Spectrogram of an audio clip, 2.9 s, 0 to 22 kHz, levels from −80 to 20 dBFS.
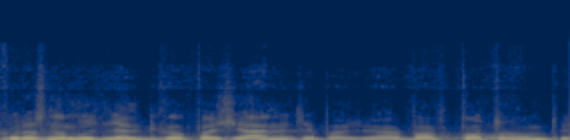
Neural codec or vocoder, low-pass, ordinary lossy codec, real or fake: autoencoder, 48 kHz, 32 numbers a frame, DAC-VAE, trained on Japanese speech; 14.4 kHz; Opus, 24 kbps; fake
